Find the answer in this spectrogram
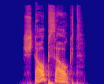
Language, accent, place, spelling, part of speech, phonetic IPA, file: German, Germany, Berlin, staubsaugt, verb, [ˈʃtaʊ̯pˌzaʊ̯kt], De-staubsaugt.ogg
- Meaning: inflection of staubsaugen: 1. second-person plural present 2. third-person singular present 3. plural imperative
